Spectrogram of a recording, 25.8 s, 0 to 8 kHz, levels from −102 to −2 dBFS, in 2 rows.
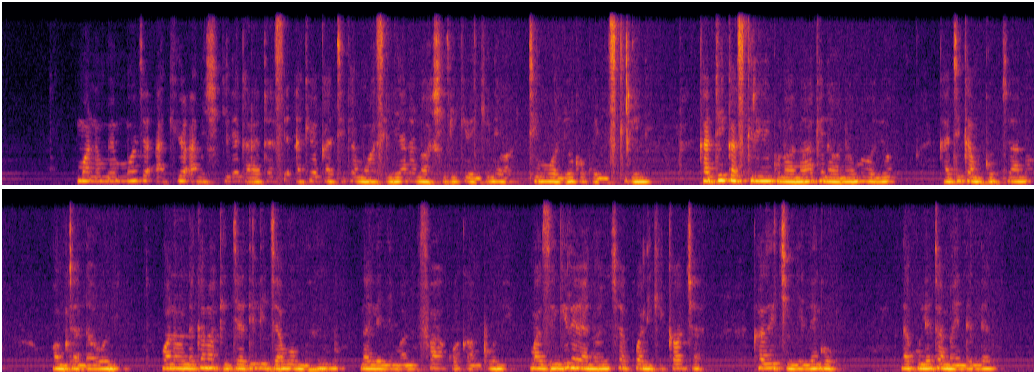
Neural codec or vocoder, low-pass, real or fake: vocoder, 44.1 kHz, 128 mel bands every 256 samples, BigVGAN v2; 7.2 kHz; fake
